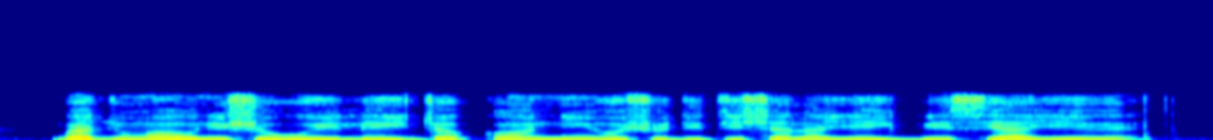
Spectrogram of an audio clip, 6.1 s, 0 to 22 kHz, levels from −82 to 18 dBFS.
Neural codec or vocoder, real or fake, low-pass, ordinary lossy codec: codec, 16 kHz, 8 kbps, FunCodec, trained on Chinese and English, 25 frames a second; fake; 7.2 kHz; AAC, 48 kbps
